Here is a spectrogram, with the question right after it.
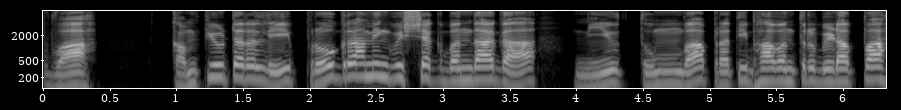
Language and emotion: Kannada, surprised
